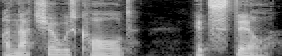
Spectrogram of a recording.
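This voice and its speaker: A man's voice: deep voice, expressive, slow. A man presenting scripted narration as the narrator of a show.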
